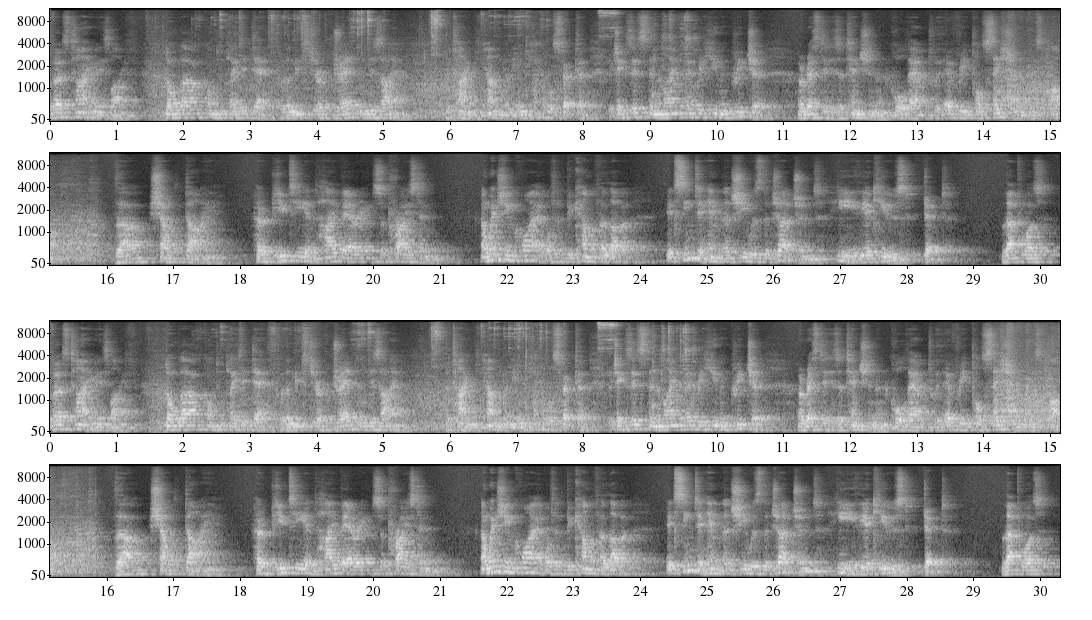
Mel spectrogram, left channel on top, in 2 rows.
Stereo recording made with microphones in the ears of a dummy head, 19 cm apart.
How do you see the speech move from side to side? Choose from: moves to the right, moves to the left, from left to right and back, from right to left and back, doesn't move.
doesn't move.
